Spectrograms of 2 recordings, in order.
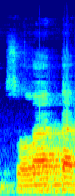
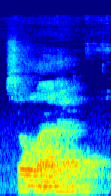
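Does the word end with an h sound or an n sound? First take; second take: n sound; h sound. First: The word ends with a full 'tan' sound. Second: The word ends with a stopped 'h' sound. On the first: The reading continues without stopping. "Tak marbutohnya fathah tain, tanwin" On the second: The reader stops at this word. "maka tanwinnya ini harus jadi ha, jadi bacanya sholat"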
